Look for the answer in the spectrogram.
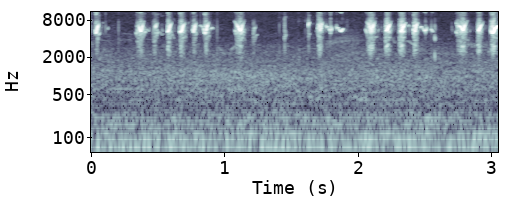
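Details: Myna chick begging noisily during feeding, giving rapid, rough, high-pitched rasping bursts in quick uneven clusters, several per second, with short pauses between runs.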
